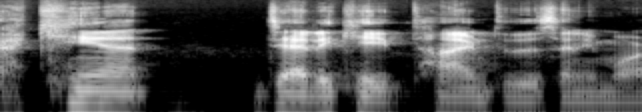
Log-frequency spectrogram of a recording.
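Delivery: normal talking voice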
